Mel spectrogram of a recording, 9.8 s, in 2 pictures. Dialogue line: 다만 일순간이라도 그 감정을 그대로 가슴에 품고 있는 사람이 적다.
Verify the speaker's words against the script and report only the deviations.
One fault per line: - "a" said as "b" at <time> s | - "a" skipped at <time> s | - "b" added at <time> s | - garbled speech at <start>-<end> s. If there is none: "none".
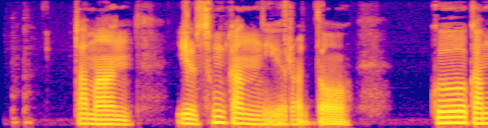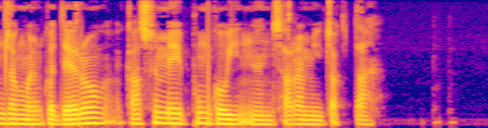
none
